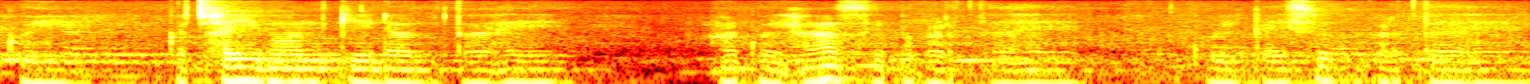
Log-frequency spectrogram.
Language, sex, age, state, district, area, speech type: Hindi, male, 45-60, Uttar Pradesh, Hardoi, rural, spontaneous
